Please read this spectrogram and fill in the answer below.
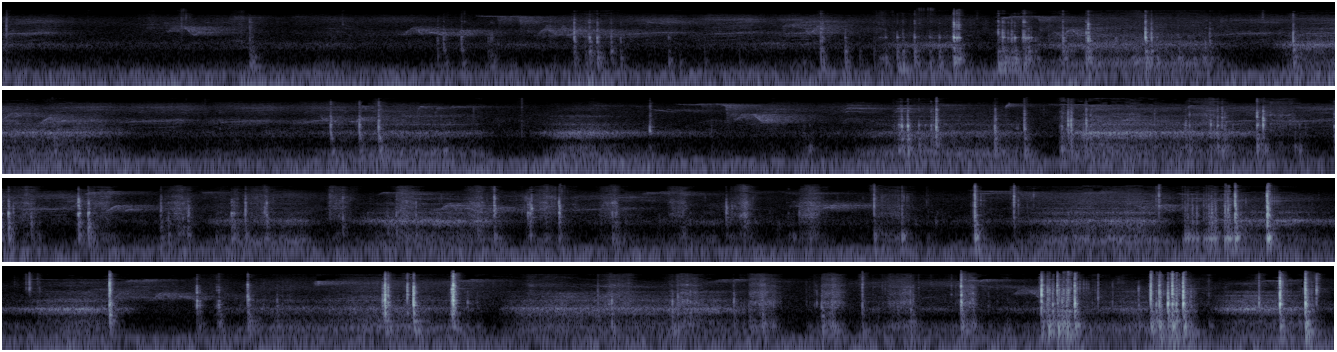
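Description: Small clicks and creaks of plastic plumbing being handled: clear vinyl tubing worked onto a PVC fitting and a threaded plastic coupling turned by hand. The clicks grow louder and more frequent in the last few seconds, over a low steady background rumble.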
